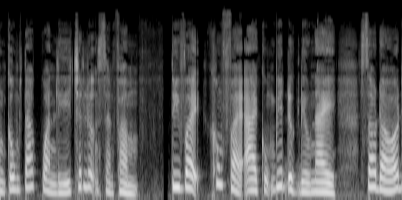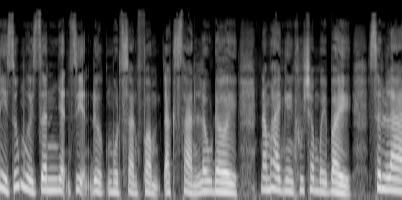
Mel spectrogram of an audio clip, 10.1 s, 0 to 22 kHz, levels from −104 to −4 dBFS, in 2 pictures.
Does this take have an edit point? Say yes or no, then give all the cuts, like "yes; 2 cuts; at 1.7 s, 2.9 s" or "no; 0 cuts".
yes; 1 cut; at 2.1 s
